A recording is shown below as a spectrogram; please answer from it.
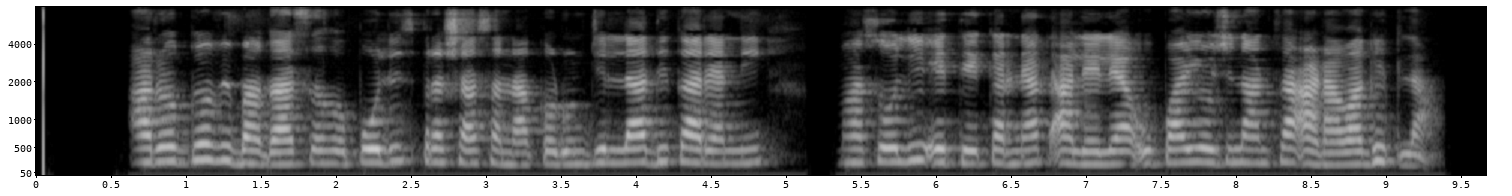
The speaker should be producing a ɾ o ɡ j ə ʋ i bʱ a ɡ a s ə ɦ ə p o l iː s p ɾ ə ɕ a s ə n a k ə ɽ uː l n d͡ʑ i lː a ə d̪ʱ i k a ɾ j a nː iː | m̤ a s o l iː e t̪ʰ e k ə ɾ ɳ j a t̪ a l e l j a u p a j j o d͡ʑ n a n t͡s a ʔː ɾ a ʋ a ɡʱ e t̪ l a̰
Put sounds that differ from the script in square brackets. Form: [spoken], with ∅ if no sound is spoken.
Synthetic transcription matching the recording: a ɾ o ɡ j ə ʋ i bʱ a ɡ a s ə ɦ ə p o l iː s p ɾ ə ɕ a s ə n a k ə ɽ uː [∅] n d͡ʑ i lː a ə d̪ʱ i k a ɾ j a nː iː | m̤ a s o l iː e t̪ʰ e k ə ɾ ɳ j a t̪ a l e l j a u p a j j o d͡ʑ n a n t͡s a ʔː [ɽ] a ʋ a ɡʱ e t̪ l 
